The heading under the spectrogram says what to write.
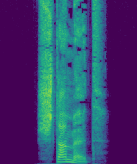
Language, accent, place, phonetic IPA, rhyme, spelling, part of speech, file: German, Germany, Berlin, [ˈʃtamət], -amət, stammet, verb, De-stammet.ogg
- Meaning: second-person plural subjunctive I of stammen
